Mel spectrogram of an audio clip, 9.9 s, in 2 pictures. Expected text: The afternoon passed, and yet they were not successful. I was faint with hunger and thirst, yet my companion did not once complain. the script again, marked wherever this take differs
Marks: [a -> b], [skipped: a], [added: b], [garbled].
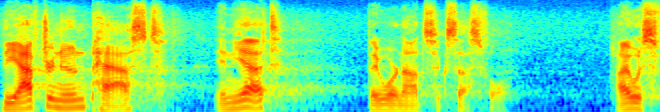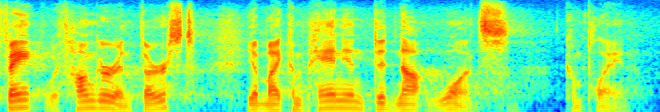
The afternoon passed, and yet they were not successful. I was faint with hunger and thirst, yet my companion did not once complain.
